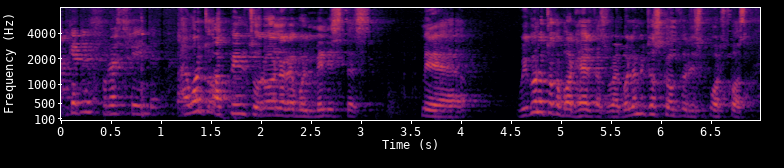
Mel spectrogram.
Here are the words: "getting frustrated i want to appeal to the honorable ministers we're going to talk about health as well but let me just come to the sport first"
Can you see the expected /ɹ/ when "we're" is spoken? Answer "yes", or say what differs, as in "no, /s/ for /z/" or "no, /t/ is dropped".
no, /w/ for /ɹ/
